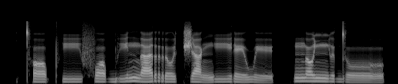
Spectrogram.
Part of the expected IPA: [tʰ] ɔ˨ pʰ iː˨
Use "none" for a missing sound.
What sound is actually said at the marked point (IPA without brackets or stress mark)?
tʰ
